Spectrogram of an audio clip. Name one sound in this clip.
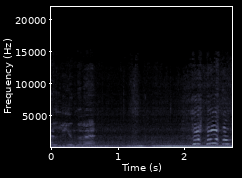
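A turbocharged small car engine dips during a gear change, then pulls again.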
